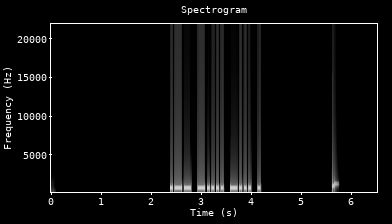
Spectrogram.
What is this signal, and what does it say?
Morse code, heard as a keyed tone, about 23 wpm, 700 Hz. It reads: W6BE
